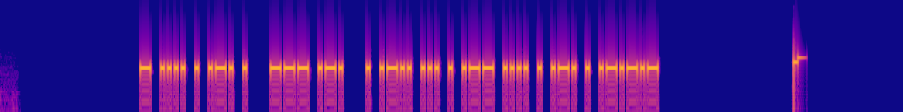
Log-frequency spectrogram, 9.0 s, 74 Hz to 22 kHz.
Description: Morse code, heard as a keyed tone, about 36 wpm, 700 Hz. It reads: THERE OR ELSEWHERE.
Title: Sentences from Top 1600 Words 35wpm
